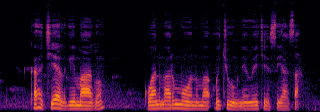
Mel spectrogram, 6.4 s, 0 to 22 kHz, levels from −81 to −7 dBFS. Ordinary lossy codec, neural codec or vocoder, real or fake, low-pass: none; none; real; none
